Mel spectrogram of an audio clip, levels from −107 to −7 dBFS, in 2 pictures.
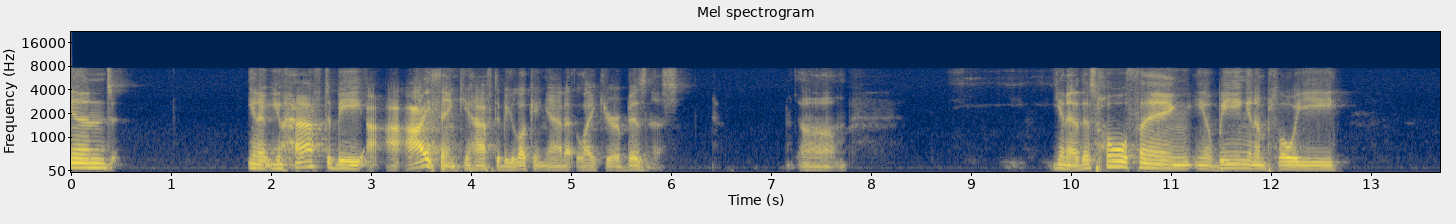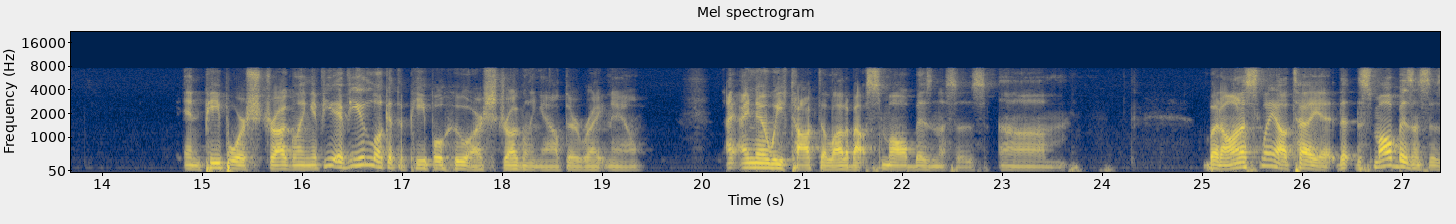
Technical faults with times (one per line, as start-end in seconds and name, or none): none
